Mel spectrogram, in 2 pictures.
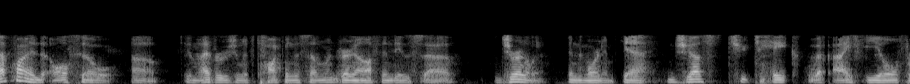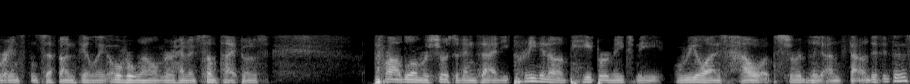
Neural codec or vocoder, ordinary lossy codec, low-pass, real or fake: codec, 24 kHz, 0.9 kbps, WavTokenizer, medium music audio release; AAC, 16 kbps; 7.2 kHz; fake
